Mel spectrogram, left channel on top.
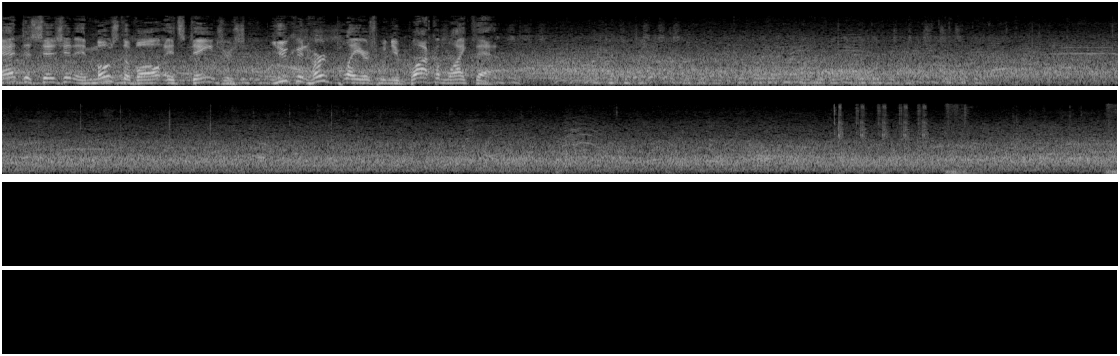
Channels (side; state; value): right; silent; 57 dB below the other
